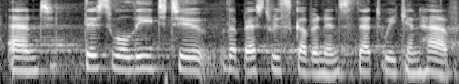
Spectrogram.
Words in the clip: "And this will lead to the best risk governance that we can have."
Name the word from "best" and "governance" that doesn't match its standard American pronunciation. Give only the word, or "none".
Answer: none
